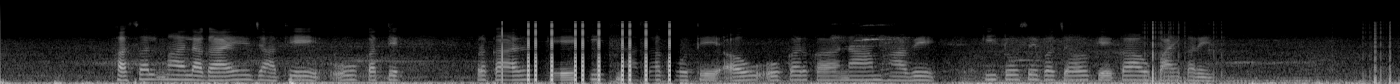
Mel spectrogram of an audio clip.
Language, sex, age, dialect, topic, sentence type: Chhattisgarhi, female, 41-45, Eastern, agriculture, question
